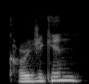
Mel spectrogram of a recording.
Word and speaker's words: Karjakin: Karajan, I gotta figure out how to pronounce this guy's name. Karjakin?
